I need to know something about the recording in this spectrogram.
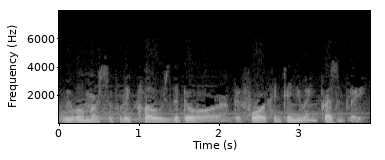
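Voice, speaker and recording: A man narrating a radio drama as host, with a gravelly voice and a solemn, measured, theatrical delivery. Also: fairly low pitch, big pitch swings. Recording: narrow-band old radio broadcast. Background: music.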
